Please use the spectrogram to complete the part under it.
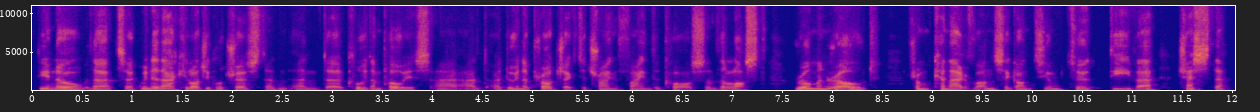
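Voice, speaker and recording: Middle-aged Welsh male speaker, lively anecdotal storyteller, mid pitch, dry recording. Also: normal speed, dry recording. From North Wales. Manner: lively storyteller who acts out dialogue. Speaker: local history speaker. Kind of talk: anecdotal public talk.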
